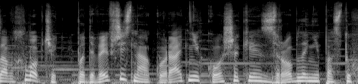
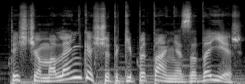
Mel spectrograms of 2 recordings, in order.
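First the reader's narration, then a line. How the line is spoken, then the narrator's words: Laughing. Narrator (Ukrainian): засміявся Мілош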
